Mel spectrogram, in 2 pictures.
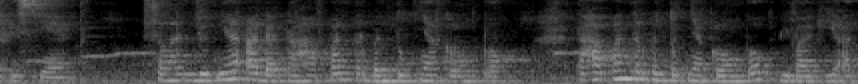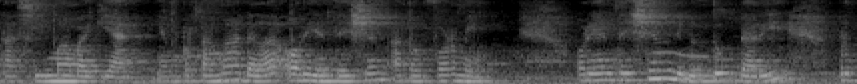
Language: Indonesian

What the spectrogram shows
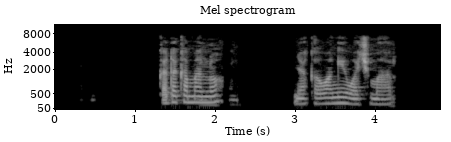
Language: Luo (Kenya and Tanzania)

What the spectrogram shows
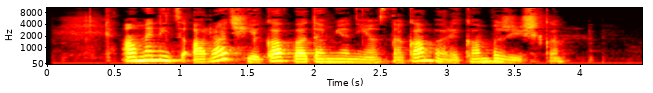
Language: Armenian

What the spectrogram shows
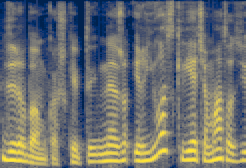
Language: Lithuanian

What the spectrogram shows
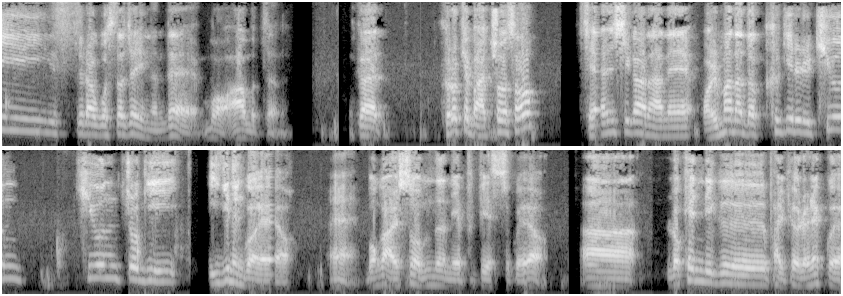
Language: Korean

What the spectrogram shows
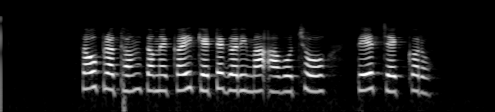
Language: Gujarati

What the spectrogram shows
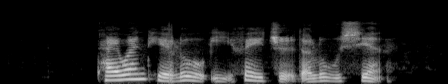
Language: Chinese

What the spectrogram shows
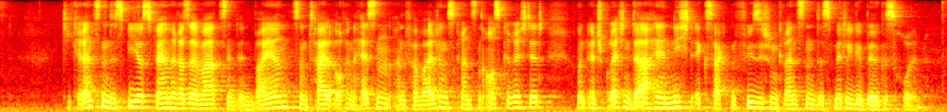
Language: German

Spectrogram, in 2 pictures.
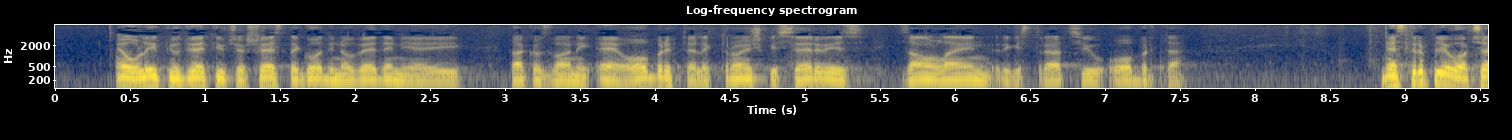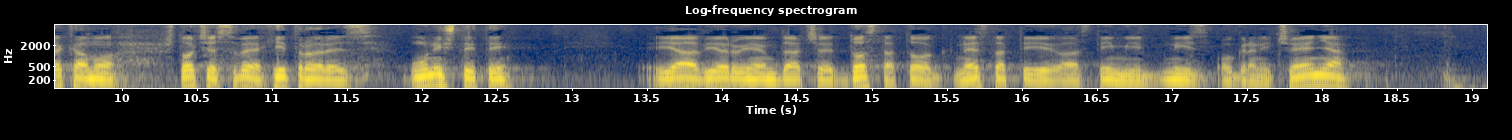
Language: Croatian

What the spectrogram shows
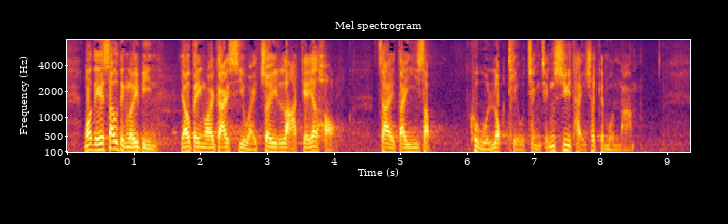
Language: Cantonese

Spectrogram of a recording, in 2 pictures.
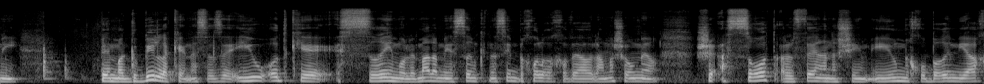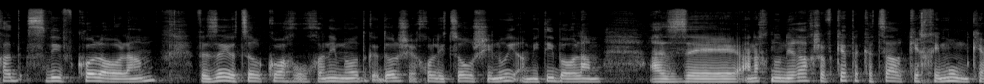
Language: Hebrew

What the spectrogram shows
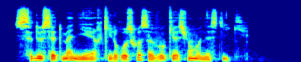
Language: French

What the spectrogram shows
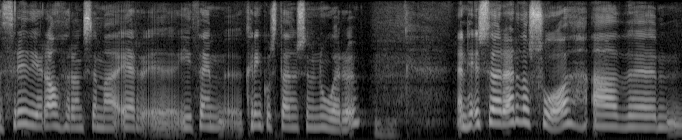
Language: Icelandic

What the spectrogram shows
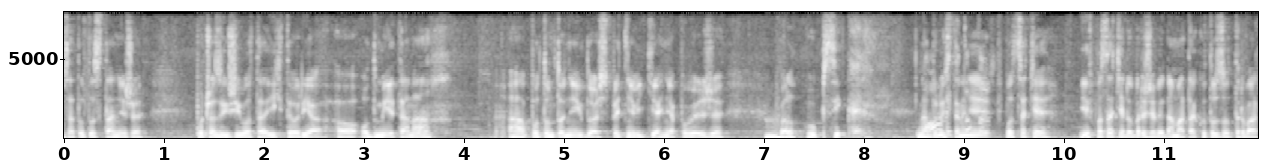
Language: Slovak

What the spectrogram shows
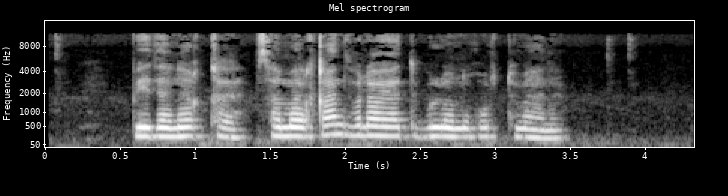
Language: Uzbek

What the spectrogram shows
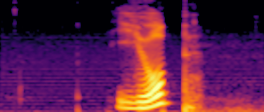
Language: Swedish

